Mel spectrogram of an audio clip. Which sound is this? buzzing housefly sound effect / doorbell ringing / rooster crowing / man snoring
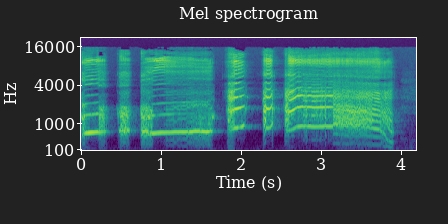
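rooster crowing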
